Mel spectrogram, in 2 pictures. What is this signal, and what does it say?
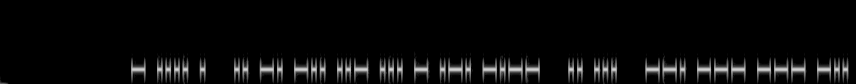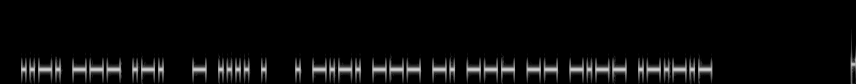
Morse code, heard as a keyed tone, about 28 wpm, 700 Hz. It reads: THE INDUSTRY IS GOOD FOR THE ECONOMY.
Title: Sentences from Top 1000 Words - Review Part 4 - 28wpm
